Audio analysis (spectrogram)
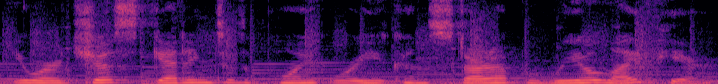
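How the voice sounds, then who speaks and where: A woman's voice: medium pitch, level tone, normal speed, over music, close to an everyday voice. A woman playing a firm, motherly character who pleads earnestly and emphatically in a fan comic dub. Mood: gentle, earnest.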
